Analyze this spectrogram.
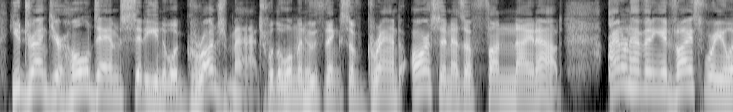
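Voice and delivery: a crass Piltover enforcer telling off a noble; rapid, scornful tough-girl rant; brash street enforcer Vi. Acted. Vi's voice in argument.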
